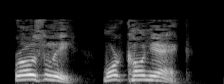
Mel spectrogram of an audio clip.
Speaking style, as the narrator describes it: yelled Noonan

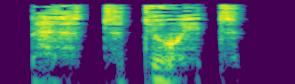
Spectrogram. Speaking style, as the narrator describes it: she whispered at the night sky

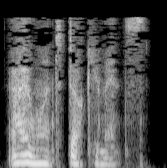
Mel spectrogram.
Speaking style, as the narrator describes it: he whispered

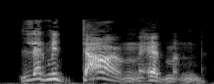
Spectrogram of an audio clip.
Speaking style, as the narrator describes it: howled Rabadash

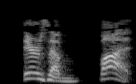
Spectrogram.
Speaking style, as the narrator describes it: shouted from the couch

